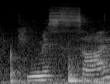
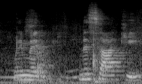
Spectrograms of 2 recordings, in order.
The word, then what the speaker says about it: Misaki: and I noticed when Miss Sai, is that how you say it? Misaki, sorry, your K was disguised.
